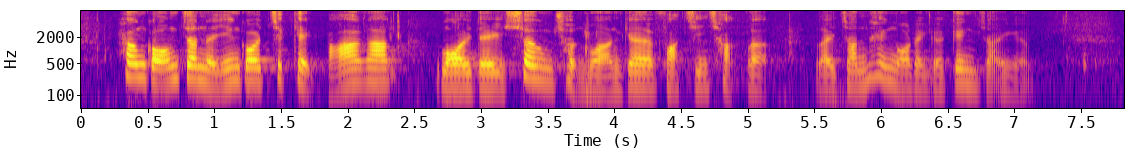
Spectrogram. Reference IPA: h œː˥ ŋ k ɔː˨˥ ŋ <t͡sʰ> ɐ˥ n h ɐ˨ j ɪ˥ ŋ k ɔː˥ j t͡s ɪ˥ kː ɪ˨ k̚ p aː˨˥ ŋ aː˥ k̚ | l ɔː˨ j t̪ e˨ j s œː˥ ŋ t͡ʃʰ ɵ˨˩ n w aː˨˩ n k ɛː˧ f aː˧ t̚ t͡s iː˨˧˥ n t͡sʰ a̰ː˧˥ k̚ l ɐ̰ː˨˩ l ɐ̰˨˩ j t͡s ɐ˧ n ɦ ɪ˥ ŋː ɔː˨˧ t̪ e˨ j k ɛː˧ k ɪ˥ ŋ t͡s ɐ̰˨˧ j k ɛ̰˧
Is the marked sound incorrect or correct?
incorrect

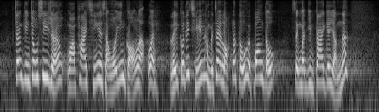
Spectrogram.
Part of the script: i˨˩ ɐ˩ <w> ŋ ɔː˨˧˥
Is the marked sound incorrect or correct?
correct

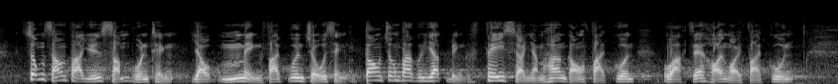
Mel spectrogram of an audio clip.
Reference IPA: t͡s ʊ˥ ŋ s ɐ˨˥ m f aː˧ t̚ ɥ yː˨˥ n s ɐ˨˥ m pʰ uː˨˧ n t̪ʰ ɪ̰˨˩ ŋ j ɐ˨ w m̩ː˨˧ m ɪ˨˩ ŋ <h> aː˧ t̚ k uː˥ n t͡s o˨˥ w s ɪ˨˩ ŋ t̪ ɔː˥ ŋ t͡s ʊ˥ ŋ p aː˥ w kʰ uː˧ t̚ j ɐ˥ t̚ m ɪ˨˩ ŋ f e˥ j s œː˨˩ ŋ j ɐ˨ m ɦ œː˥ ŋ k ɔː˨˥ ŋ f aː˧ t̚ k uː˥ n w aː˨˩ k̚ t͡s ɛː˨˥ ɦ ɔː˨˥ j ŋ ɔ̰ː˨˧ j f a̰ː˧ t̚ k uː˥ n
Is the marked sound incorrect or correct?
incorrect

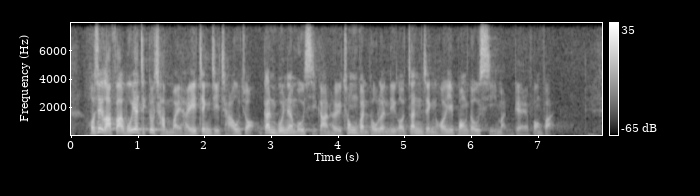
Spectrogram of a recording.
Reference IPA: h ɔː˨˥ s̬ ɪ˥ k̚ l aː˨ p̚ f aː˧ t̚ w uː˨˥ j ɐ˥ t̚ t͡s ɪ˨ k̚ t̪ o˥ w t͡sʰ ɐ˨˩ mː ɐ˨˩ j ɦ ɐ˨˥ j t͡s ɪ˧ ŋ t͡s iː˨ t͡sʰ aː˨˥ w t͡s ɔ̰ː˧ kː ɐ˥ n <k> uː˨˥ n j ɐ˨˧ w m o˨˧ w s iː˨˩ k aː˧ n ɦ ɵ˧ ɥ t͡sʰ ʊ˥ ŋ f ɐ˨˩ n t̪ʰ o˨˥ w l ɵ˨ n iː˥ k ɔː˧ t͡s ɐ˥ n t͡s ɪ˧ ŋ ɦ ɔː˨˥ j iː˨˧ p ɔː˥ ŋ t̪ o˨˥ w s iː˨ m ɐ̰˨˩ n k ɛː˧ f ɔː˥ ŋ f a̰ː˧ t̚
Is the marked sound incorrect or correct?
incorrect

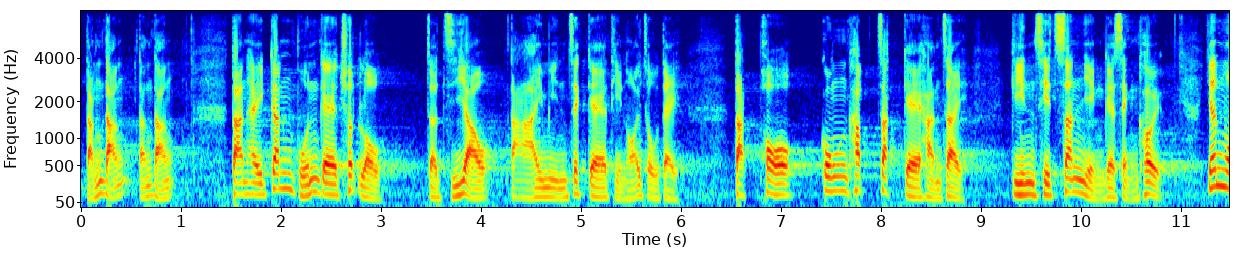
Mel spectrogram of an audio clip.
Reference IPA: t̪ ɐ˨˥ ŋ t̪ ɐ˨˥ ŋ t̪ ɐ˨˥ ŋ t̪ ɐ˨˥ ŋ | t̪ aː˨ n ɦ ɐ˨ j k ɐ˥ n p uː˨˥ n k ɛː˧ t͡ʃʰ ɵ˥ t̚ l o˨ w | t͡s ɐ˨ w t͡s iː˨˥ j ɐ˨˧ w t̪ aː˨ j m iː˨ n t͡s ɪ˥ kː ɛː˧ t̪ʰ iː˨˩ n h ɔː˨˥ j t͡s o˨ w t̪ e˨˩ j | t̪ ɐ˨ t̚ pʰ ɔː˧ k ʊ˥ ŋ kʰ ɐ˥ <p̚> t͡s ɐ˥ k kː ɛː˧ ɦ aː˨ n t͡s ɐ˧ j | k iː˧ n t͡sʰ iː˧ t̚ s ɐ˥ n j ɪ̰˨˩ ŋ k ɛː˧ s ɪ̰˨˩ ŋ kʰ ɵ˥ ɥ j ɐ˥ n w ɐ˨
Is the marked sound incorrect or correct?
correct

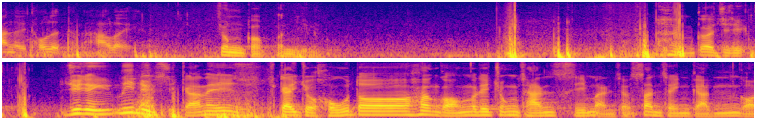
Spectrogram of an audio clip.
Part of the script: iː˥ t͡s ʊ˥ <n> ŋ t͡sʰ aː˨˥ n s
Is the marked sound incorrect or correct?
incorrect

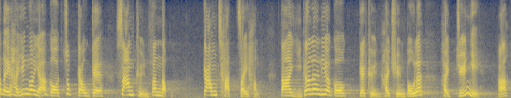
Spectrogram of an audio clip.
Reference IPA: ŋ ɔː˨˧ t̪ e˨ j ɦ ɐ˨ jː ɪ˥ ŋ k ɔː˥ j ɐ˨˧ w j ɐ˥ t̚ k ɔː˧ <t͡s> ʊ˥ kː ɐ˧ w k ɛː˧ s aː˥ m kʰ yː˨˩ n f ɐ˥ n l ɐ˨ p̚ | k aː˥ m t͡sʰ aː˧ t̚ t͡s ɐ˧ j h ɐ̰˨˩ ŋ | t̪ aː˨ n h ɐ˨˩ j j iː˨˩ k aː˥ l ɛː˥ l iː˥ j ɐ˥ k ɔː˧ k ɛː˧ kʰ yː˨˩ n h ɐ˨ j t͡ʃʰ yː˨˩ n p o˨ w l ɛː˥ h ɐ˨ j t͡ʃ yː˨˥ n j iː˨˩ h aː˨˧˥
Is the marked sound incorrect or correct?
correct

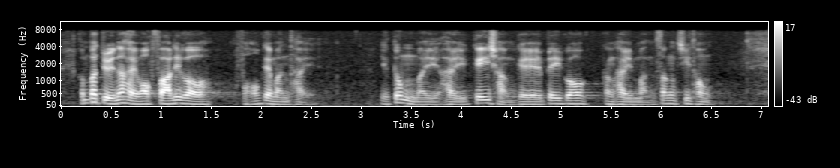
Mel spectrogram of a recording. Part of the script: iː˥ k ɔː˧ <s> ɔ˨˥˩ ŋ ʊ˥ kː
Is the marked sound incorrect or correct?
incorrect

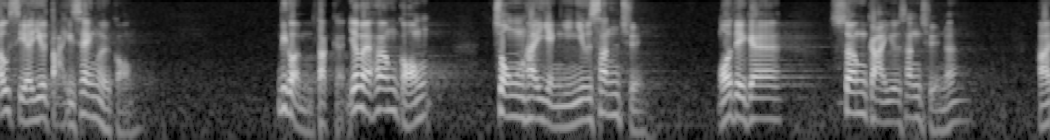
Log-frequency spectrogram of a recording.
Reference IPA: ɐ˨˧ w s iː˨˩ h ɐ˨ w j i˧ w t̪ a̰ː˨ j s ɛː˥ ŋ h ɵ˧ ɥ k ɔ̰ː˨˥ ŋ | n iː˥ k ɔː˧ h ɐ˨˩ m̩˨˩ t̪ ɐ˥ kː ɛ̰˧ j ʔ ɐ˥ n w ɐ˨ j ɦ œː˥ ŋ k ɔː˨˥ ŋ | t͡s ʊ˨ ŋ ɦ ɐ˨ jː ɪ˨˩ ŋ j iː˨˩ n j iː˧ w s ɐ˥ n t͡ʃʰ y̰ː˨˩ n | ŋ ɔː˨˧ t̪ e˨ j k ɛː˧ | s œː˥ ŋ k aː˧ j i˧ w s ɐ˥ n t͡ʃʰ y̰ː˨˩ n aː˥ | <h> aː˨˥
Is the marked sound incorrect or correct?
correct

